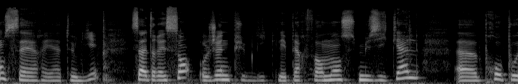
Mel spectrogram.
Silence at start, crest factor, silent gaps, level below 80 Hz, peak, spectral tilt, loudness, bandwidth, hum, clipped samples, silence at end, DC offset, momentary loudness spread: 0 s; 18 dB; none; -52 dBFS; -12 dBFS; -4.5 dB/octave; -29 LUFS; 15.5 kHz; none; under 0.1%; 0 s; under 0.1%; 10 LU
